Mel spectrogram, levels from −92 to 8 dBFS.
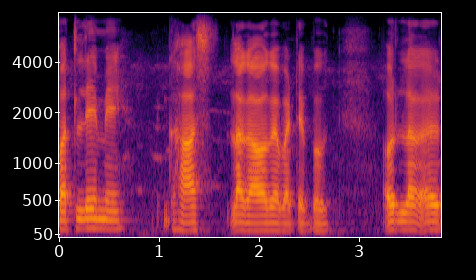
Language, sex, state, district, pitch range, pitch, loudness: Bhojpuri, male, Uttar Pradesh, Gorakhpur, 100-115 Hz, 110 Hz, -19 LUFS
